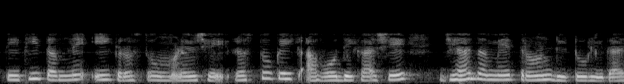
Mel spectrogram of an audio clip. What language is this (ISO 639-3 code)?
guj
